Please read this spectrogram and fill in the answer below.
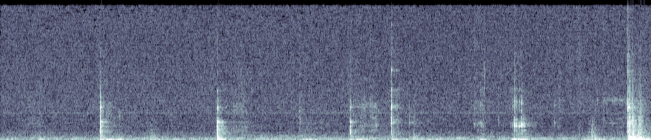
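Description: A metal spoon stirring dry flour in a bowl, clicking against the bowl now and then, with a louder knock near the end. A faint low steady hum runs underneath.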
